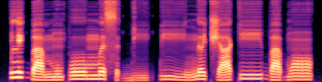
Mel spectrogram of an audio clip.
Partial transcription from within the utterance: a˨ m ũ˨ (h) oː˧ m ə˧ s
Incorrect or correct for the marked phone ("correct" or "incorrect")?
incorrect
